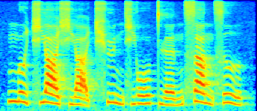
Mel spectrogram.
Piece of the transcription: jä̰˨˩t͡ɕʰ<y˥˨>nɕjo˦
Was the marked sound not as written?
no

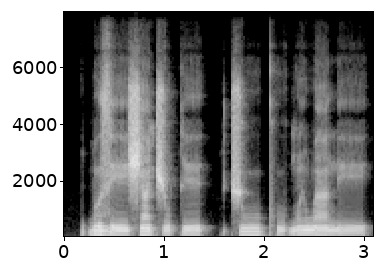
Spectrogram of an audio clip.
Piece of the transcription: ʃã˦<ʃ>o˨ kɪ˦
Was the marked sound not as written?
yes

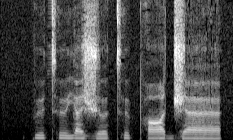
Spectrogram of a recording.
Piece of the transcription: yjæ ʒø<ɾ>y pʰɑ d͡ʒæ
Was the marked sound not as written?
yes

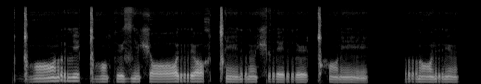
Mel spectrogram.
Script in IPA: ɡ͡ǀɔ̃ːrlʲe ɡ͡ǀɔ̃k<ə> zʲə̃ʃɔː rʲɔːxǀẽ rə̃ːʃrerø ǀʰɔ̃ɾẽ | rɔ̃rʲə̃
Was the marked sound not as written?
yes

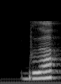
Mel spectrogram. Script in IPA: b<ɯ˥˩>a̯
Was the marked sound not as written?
yes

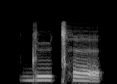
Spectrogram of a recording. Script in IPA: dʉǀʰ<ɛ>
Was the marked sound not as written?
no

